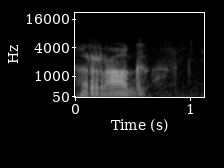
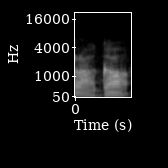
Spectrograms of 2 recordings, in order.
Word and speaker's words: raag: music uh notion of the raag it is not raga as some people end up pronouncing rag similarly gurjar's and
